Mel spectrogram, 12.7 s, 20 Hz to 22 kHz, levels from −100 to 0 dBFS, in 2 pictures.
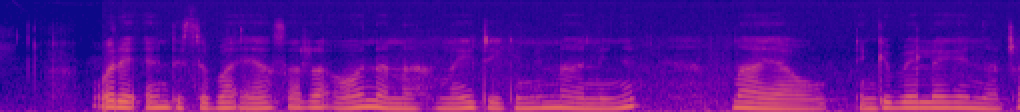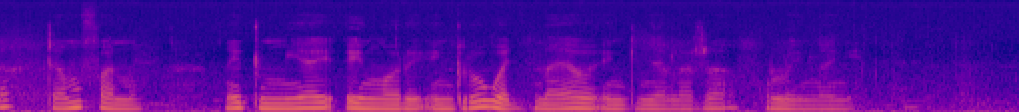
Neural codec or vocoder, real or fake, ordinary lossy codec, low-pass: none; real; none; none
